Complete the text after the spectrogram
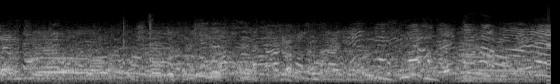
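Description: A crowd of adults and children chatters and calls out nearby outdoors.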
